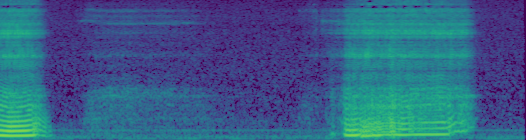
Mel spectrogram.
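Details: Two loud, low, rattling snores separated by a quiet pause with faint breathing between, from a woman snoring in sleep while sick.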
